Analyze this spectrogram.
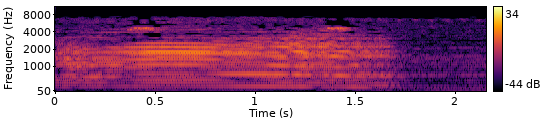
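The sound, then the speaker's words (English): A dairy cow on a small family farm moos as the herd is called in from the meadow for twilight milking. The single long, loud, harmonic low holds steady before trailing off, with no talk. “calling the cows in from the meadows for their twilight milking”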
